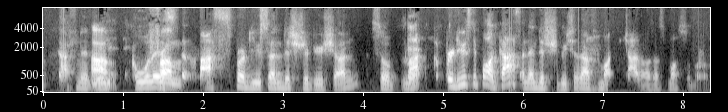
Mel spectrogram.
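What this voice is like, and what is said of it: Trinidadian accent. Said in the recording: “accent we have, it's a Trinidadian accent. Trinidadian. It's actually from the Caribbean.”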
